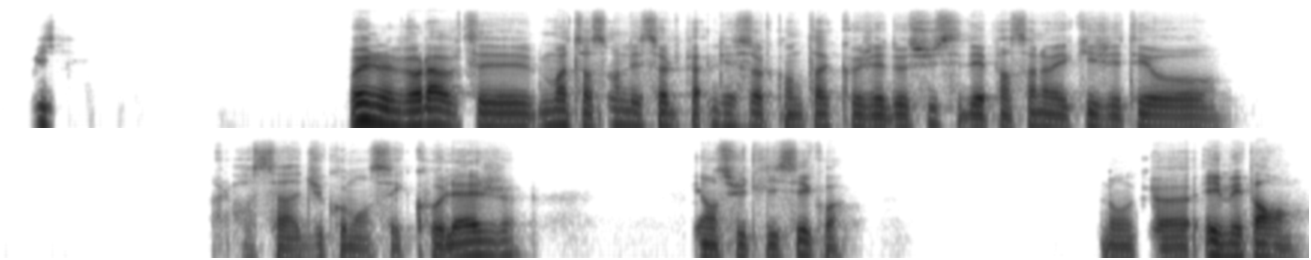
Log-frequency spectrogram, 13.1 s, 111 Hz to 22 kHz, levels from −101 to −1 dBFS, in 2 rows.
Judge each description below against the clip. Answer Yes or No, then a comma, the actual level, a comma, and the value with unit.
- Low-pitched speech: Yes, low, 100 Hz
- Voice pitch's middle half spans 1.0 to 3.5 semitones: Yes, average, 2.7 semitones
